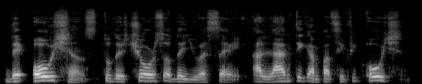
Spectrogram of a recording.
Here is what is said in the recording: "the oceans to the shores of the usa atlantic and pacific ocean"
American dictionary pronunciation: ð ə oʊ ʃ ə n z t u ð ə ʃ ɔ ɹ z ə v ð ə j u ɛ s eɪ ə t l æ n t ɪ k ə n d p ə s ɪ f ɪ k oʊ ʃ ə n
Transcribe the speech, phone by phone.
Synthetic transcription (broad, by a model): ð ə oʊ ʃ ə n s t u ð ə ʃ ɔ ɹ s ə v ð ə j u ɛ s eɪ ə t l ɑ n t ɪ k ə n p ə s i f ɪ k oʊ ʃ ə n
